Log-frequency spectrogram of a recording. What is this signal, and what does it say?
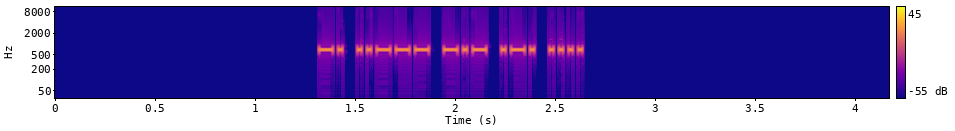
Morse code, heard as a keyed tone, about 46 wpm, 700 Hz. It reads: N2KRH
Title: USA Call Signs - 5 Characters - 50wpm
